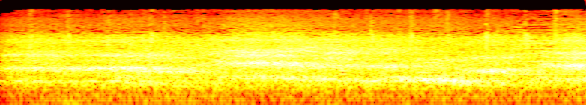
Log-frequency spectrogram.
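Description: A large crowd of football fans gathered outside Mestalla stadium, a steady, loud roar of many overlapping voices with sustained chanting and singing tones swelling throughout.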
